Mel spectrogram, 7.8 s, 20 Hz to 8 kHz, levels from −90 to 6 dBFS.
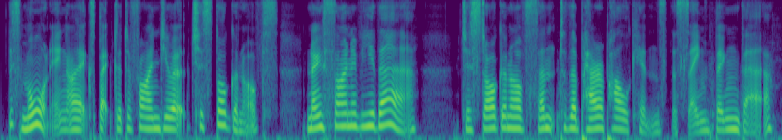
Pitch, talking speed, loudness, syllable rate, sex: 190 Hz, 160 wpm, -19 LUFS, 5.4 syllables/s, female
